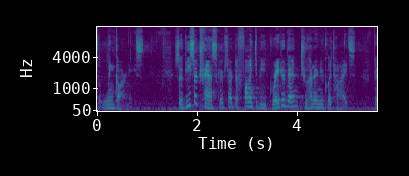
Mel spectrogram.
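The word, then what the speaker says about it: lncRNA: But on the other hand, there were these large numbers of transcripts which ultimately got named long non-coding RNAs, which I'll pronounce the abbreviation as link RNAs.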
